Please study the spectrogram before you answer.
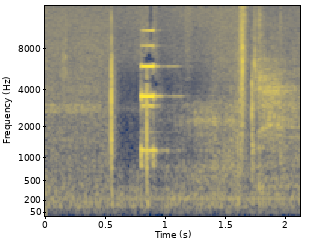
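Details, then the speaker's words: A single short, high electronic beep among soft clicks and room noise: an Alaris 8100 infusion pump module starting a normal saline infusion at a rate of 50, volume 450, after the roller clamp is opened. "We're going to open our roller clamp and then we're going to press Start."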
